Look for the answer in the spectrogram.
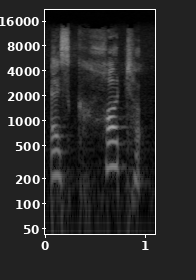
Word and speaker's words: eschatos: 它其实是 eschatos，那个 x 呢它是 c 跟 k 的发音啊。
